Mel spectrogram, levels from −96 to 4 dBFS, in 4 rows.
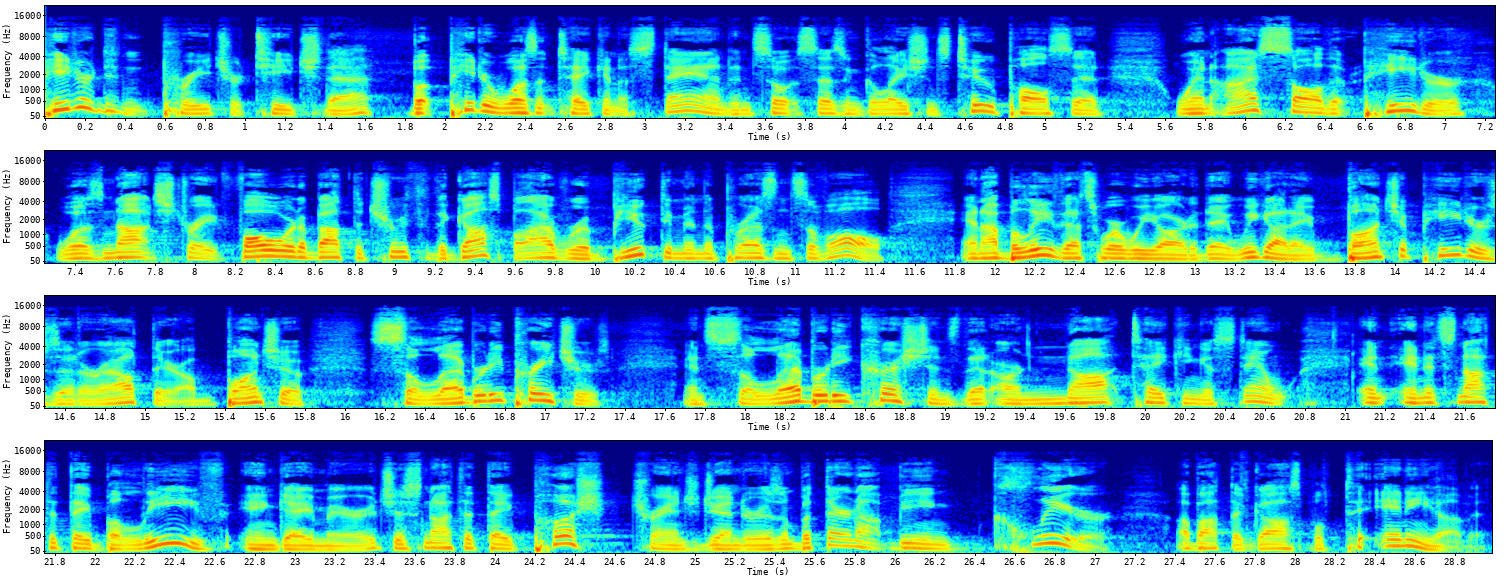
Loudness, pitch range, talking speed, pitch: -24 LUFS, 110-150 Hz, 215 wpm, 125 Hz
